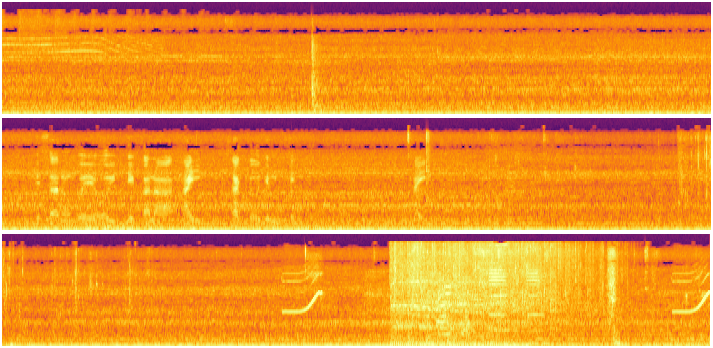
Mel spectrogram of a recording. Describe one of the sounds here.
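A boat engine hums steadily.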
